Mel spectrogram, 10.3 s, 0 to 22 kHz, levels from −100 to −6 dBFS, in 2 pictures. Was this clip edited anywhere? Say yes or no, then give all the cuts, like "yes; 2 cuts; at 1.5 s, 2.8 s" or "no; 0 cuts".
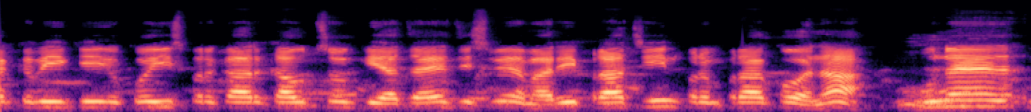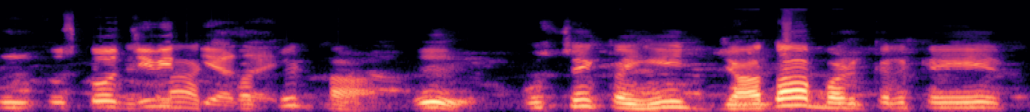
yes; 1 cut; at 6.2 s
